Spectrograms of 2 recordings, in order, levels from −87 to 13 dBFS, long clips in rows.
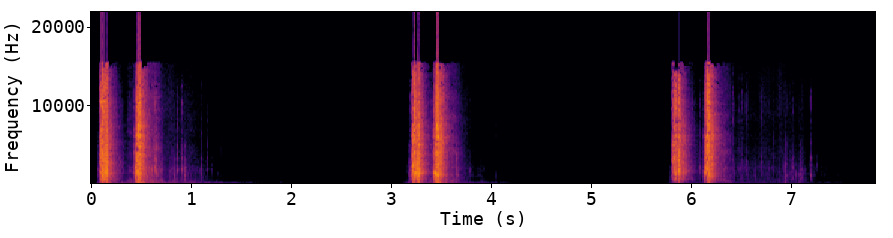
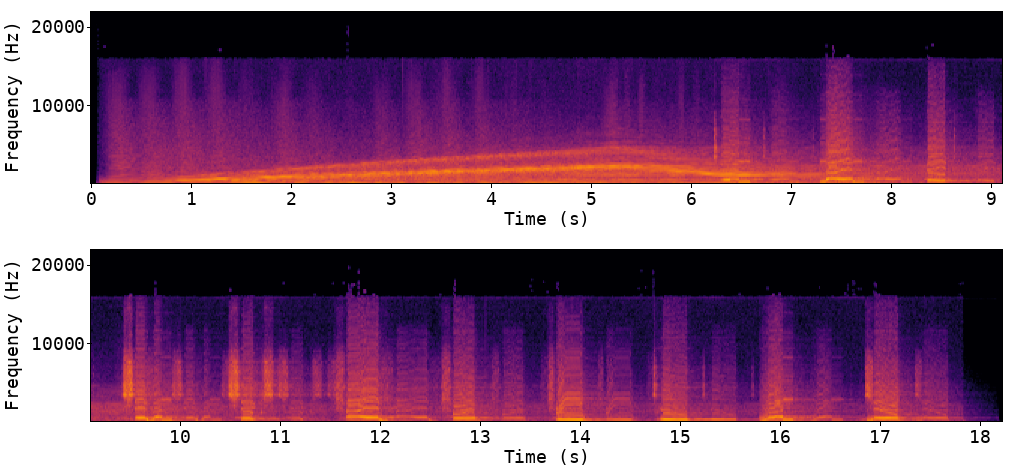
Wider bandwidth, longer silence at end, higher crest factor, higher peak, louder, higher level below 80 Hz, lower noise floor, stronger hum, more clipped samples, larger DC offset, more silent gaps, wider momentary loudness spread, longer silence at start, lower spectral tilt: about the same, 16 kHz vs 17 kHz; first, 1.55 s vs 0.4 s; about the same, 22 dB vs 18 dB; about the same, 0 dBFS vs 0 dBFS; first, -14 LUFS vs -17 LUFS; second, -44 dBFS vs -34 dBFS; first, -72 dBFS vs -44 dBFS; neither; neither; neither; first, 1.83-3.12 s, 4.30-5.73 s vs none; about the same, 14 LU vs 15 LU; about the same, 0.1 s vs 0.1 s; second, 1 dB/octave vs -4 dB/octave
